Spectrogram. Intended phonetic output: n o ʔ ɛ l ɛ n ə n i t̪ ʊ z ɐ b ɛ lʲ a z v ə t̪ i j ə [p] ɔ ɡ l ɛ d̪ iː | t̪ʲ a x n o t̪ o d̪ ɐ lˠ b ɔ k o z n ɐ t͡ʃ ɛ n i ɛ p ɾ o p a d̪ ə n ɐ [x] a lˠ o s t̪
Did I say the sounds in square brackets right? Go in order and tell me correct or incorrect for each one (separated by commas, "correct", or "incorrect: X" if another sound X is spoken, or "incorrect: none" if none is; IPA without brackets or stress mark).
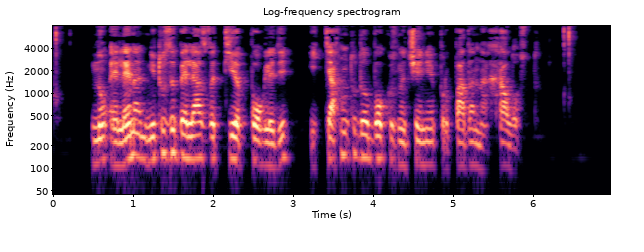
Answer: correct, correct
